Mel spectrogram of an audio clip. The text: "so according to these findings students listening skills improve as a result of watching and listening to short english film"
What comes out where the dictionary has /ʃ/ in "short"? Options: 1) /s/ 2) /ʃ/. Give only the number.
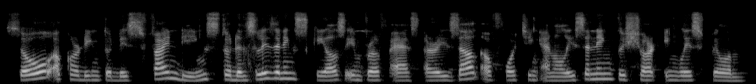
2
